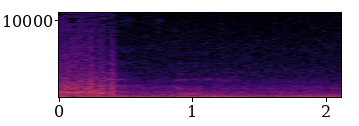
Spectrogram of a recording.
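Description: A man's drawn-out "um" trails off, then a pause with only a faint, steady low hum under light hiss.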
